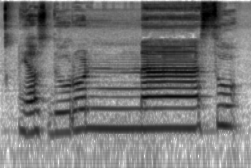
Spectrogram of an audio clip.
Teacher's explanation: Nah, di situ juga di huruf nunnya di situ ada idgham bi gunnah. Di huruf nunnya juga di situ ada gunnah musyaddadah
